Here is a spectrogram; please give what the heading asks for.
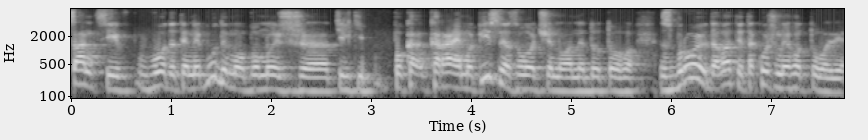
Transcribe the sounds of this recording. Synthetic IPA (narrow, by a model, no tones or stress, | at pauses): sɑnk̚t͡sʲijiʋːɔd̪ɪt̪ɪnɛbud̪emɔbɔmɪʒtʲilʲk̬ɪ | pɔkɐkɐɾɑjemɔpʲisʲlʲɐzlˠɔt͡ʃɪnʊɐnɛd̪ɔt̪ɔɦɔ | zbɾɔjʊd̪ɐʋɑt̪ɪt̪ɐkɔʒnɛɦɔt̪ɔʋʲi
